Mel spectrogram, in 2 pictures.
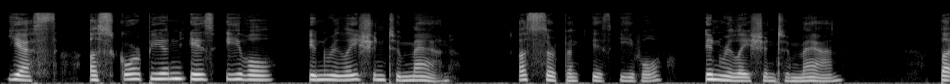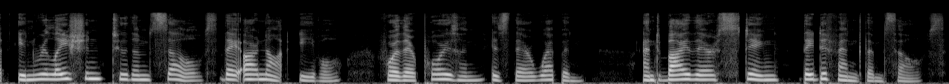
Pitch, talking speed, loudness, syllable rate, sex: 200 Hz, 125 wpm, -19 LUFS, 4.0 syllables/s, female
